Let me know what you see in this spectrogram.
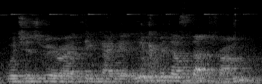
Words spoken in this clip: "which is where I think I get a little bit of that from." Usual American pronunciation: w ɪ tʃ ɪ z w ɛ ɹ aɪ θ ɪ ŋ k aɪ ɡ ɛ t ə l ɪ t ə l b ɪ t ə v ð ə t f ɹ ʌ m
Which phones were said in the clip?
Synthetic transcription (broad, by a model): w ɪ tʃ ɪ z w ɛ ɹ aɪ θ ɪ ŋ k aɪ ɡ ɛ t ə l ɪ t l b ɪ t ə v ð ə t f ɹ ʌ m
